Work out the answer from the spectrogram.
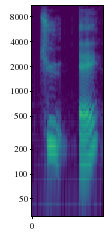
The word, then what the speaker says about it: es: Okay, so je suis, final S not pronounced, tu es, okay, so it's quite strange because you get this ES, but then phonetically it's est, alright, quite open, tu es.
